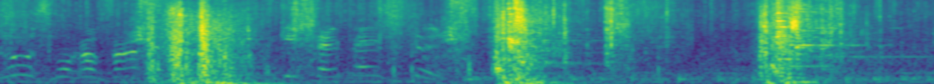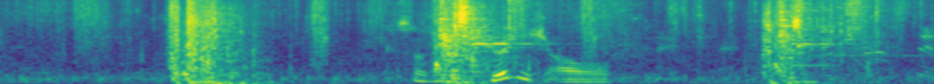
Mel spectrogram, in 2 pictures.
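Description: A man pounds heavy blows against a wall.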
